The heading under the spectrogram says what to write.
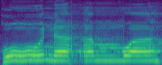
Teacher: mim sukun bertemu waw idhar safawi kita baca jelas tanpa mendengung. Amwa fathah diikuti alif 2 harokat kita panjangkan.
